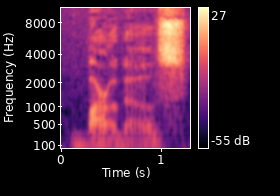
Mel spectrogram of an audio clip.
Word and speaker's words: borogoves: Again, the first O in borogoves is pronounced like the O in borrow. I have heard people try to give it the sound of the O in worry.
